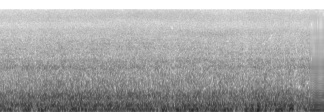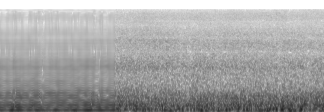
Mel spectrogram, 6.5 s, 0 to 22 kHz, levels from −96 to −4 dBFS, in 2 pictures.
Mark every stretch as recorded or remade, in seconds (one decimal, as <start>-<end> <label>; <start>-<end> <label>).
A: 0.0-3.1 recorded; 3.1-4.4 remade; 4.4-6.5 recorded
